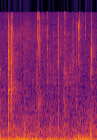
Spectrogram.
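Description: Someone eats crunchy snacks: several sharp, crisp crunches scattered over a low, steady rumble, all fairly faint and without talk.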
